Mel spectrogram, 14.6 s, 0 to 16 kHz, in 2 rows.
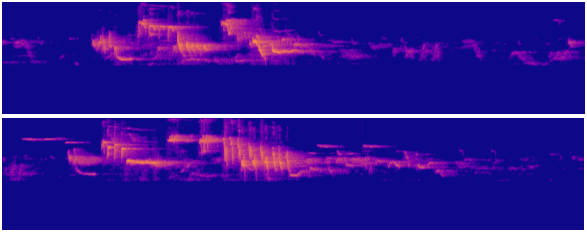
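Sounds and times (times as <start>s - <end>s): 
European robin song, Erithacus rubecula: 0.1s - 5.6s, 6.4s - 14.0s.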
